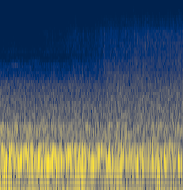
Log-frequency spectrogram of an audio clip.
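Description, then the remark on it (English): A steady, loud engine drone of a boat cruising on the ocean around Southeast Farallon Island, with a constant low hum and rushing wind and wave noise, no voices present. “We cruise around the island, getting a better view of the field research station, and I'm delighted to see some sea lions swimming playfully after the boat.”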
